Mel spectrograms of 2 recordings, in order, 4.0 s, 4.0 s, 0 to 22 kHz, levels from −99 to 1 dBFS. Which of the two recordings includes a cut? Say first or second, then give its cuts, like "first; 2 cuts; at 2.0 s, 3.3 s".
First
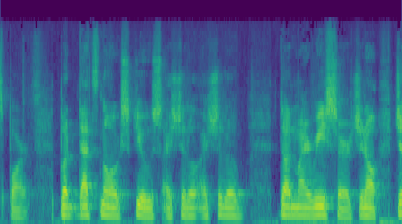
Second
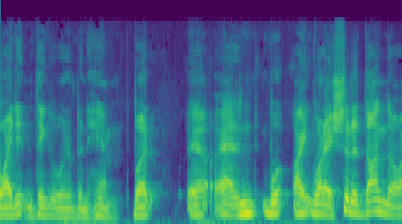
second; 1 cut; at 1.3 s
